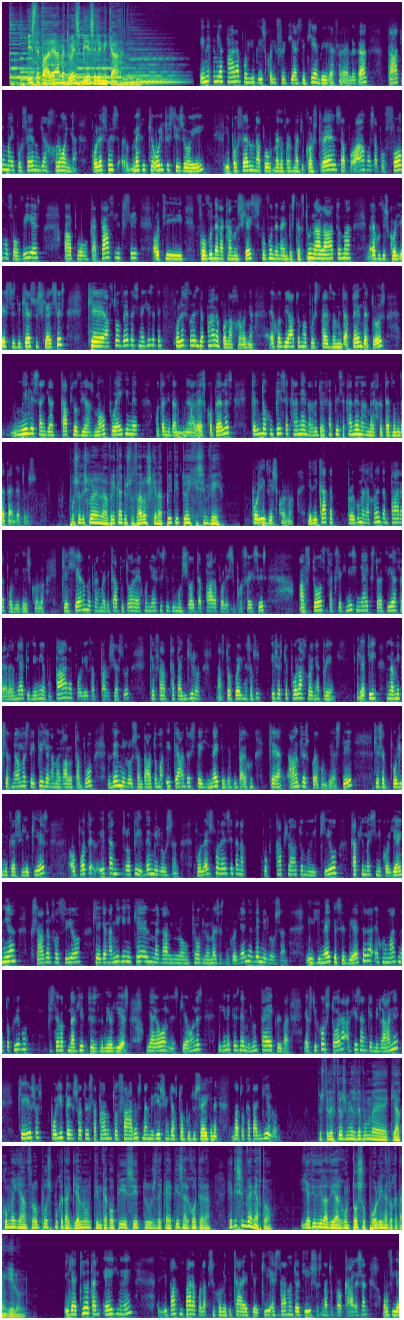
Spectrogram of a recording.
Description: μιλώντας στο Ελληνικό Πρόγραμμα της Ραδιοφωνίας SBS προσπαθεί να δώσει απαντήσεις σε κρίσιμα ερωτήματα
